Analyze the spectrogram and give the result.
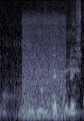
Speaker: Yeah, pugs be snoring like crazy. Oh, now we hear it.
